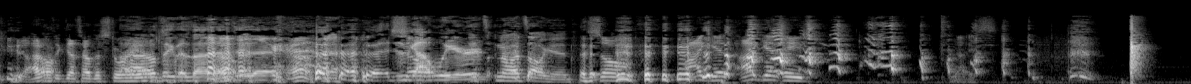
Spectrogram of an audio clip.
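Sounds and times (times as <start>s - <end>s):
laughter: 0.0s - 0.6s, 1.4s - 4.8s, 5.7s - 10.9s
speech: 0.0s - 8.2s
slow hand clap: 11.2s - 11.6s.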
